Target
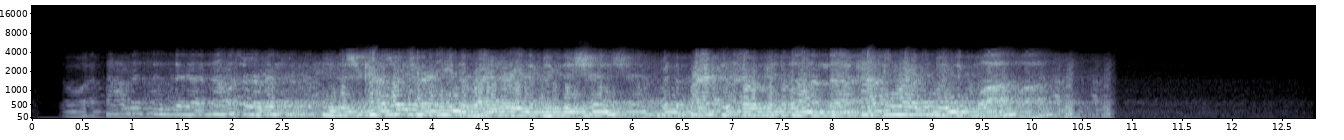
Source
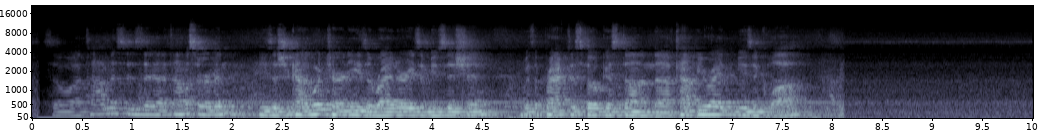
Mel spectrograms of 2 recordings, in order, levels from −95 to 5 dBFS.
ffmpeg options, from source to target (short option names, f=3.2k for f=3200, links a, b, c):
-filter_complex "[0:a]agate=range=-29dB:threshold=-41dB:ratio=16:detection=peak,dynaudnorm=f=430:g=7:m=12.5dB,aresample=8000,aeval=exprs='0.708*sin(PI/2*2.24*val(0)/0.708)':c=same,aresample=44100,flanger=delay=3.6:depth=9.4:regen=47:speed=1.8:shape=sinusoidal,atempo=0.78,asplit=2[a][b];[b]aecho=0:1:377:0.335[c];[a][c]amix=inputs=2:normalize=0,volume=-1dB"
